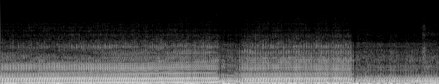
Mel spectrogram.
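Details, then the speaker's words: Yamaha V Star 1100 V-twin riding on pavement after a downshift: deep, loud throbbing exhaust swelling with revs from pipes with no mufflers; loud unmuffled exhaust on a healthy engine. "Yeah, it's a loud bike. These pipes don't do any mufflers. It's It's not a muffler. It's an exhaust. So, the motorcycle makes tons of noise."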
